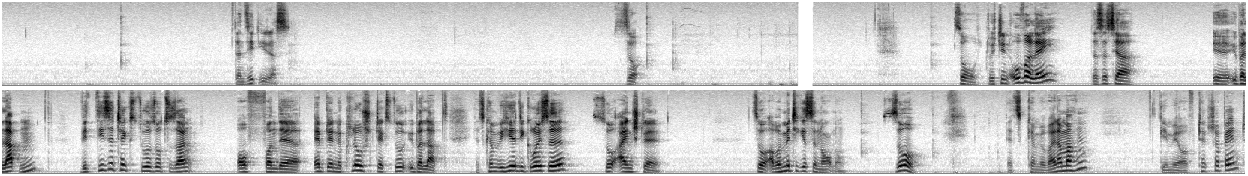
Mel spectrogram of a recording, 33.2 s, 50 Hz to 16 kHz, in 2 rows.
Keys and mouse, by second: 1.6-3.8 middle drag, 5.0-7.4 drag, 8.6 middle click, 12.4 middle click, 22.9-27.1 drag, 28.0 middle click, 29.8 KP_1, 32.4 click.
